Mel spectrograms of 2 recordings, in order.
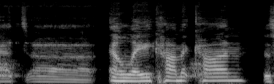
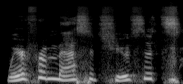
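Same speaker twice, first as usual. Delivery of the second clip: put-on slow, timid kid's answer; mild imitation of a frightened fan; nervous kid; 5 semitones higher, slower than usual. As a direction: squeak it out like a scared kid. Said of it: "turns and looks at him and goes".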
